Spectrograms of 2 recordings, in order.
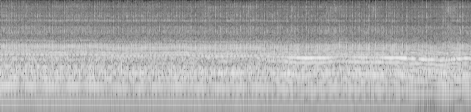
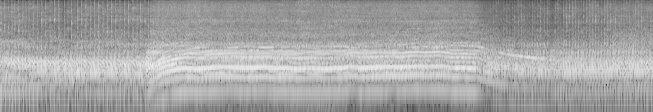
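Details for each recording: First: Old Echo leaf blower with a cracked primer bulb, choke on: small two-stroke holds a steady high buzzing idle that never settles; mixture screw adjustments have no effect. Later found a stuck carburetor metering lever (flapper). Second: Old Echo blower after a carburetor hang-up that kept it stuck at high RPM was fixed: the buzzy idle climbs smoothly to a steady high whine, holds about five seconds, then drops cleanly back. Throttle response is healthy.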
